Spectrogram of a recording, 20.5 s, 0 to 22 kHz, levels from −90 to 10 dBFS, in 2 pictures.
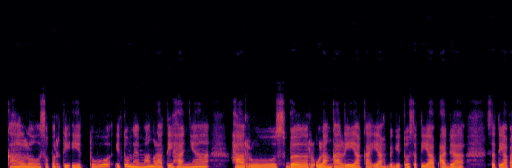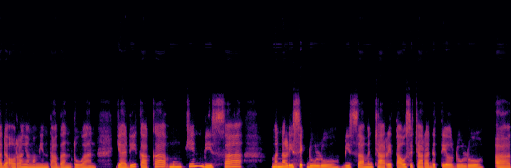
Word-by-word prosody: Kalau 200 Hz, -2 st, 0 dB
seperti 190 Hz, 0 st, -4 dB
itu, 180 Hz, +9 st, -3 dB
itu 190 Hz, +6 st, -2 dB
memang 215 Hz, +2 st, +2 dB
latihannya 185 Hz, +3 st, 0 dB, 0.4 s
harus 180 Hz, -2 st, 0 dB
berulang 175 Hz, 0 st, +2 dB
kali 180 Hz, +6 st, +2 dB
ya, 165 Hz, -3 st, 0 dB
Kak, 165 Hz, -1 st, -3 dB
ya, 175 Hz, +2 st, -1 dB
begitu. 170 Hz, -1 st, -3 dB
Setiap 170 Hz, -2 st, 0 dB
ada 155 Hz, -2 st, 0 dB, 0.4 s
setiap 165 Hz, -1 st, -1 dB
ada 165 Hz, 0 st, +1 dB
orang 170 Hz, +3 st, 0 dB
yang 165 Hz, -1 st, -1 dB
meminta 155 Hz, -1 st, -2 dB
bantuan. 150 Hz, 0 st, -2 dB, 0.4 s
Jadi, 180 Hz, -, +2 dB
Kakak 230 Hz, +6 st, 0 dB
mungkin 215 Hz, +9 st, 0 dB
bisa 225 Hz, +6 st, 0 dB, 0.6 s
menelisik 210 Hz, +1 st, +4 dB
dulu, 165 Hz, -3 st, +1 dB
bisa 180 Hz, +1 st, 0 dB
mencari 175 Hz, -1 st, +1 dB
tahu 170 Hz, 0 st, +2 dB
secara 180 Hz, -2 st, +1 dB
detil 170 Hz, 0 st, +1 dB
dulu, 155 Hz, 0 st, 0 dB, 0.2 s
eee, 160 Hz, -1 st, +1 dB
175 Hz, 100 wpm, -23 LUFS, 165-195 Hz, 0.6 s, menelisik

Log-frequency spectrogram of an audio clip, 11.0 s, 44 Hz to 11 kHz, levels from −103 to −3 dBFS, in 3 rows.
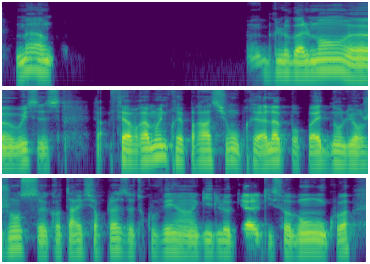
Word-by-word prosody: Ben 125 Hz, -3 st, -1 dB, 2.0 s
Globalement, 115 Hz, +3 st, 0 dB
heu, 90 Hz, -2 st, +4 dB
oui, 95 Hz, +6 st, 0 dB
c'est 85 Hz, -6 st, -6 dB
c'est 85 Hz, -, -4 dB, 0.4 s
enfin, -, -, -11 dB
faire -, -, +5 dB
vraiment 120 Hz, +6 st, +4 dB
une 145 Hz, -, 0 dB
préparation 110 Hz, +1 st, -1 dB
au -, -, -1 dB
préalable 115 Hz, +3 st, +2 dB
pour 95 Hz, -2 st, -9 dB
pas 95 Hz, -, +4 dB
être 100 Hz, -1 st, +2 dB
dans 100 Hz, 0 st, 0 dB
l'urgence 100 Hz, +4 st, -1 dB
quand 95 Hz, -, -7 dB
tu -, -, -5 dB
arrives 95 Hz, +1 st, -1 dB
sur -, -, -8 dB
place 105 Hz, -1 st, -2 dB
de 95 Hz, -, -6 dB
trouver 90 Hz, +2 st, -6 dB
un 90 Hz, -3 st, -2 dB
guide 95 Hz, +1 st, -7 dB
local 95 Hz, +1 st, +1 dB
qui 80 Hz, -, -14 dB
soit 90 Hz, +2 st, -2 dB
bon 100 Hz, +2 st, +1 dB
ou -, -, -2 dB
quoi. 100 Hz, +3 st, -2 dB
100 Hz, 180 wpm, -24 LUFS, 95-115 Hz, 2.0 s, faire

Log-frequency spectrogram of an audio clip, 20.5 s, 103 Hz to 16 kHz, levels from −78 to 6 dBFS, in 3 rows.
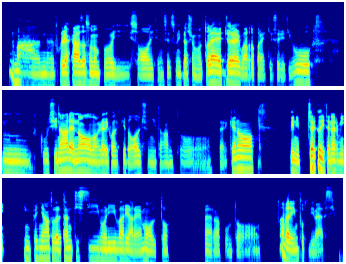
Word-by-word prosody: Ma, 120 Hz, -, -3 dB
uhm, 110 Hz, -1 st, -8 dB
quelli 120 Hz, -1 st, +6 dB
a 110 Hz, -, 0 dB
casa 115 Hz, 0 st, +5 dB
sono 110 Hz, 0 st, -3 dB
un 110 Hz, -, -6 dB
po' 105 Hz, -1 st, -4 dB
i 105 Hz, +1 st, -11 dB
soliti, 100 Hz, -1 st, -4 dB
nel 105 Hz, -, -16 dB
senso 110 Hz, +1 st, -13 dB
mi 110 Hz, -, -8 dB
piace 110 Hz, -1 st, -6 dB
molto 100 Hz, +4 st, -4 dB
leggere, 120 Hz, -1 st, +6 dB
guardo 105 Hz, 0 st, -3 dB
parecchie 100 Hz, -1 st, -11 dB
serie 95 Hz, -2 st, -12 dB
TV, 125 Hz, +5 st, -3 dB, 0.7 s
mhmm, 115 Hz, -2 st, -6 dB, 0.2 s
cucinare 120 Hz, +2 st, +3 dB
no, 120 Hz, 0 st, +5 dB
magari 110 Hz, 0 st, +1 dB
qualche 105 Hz, +1 st, -7 dB
dolce 105 Hz, +1 st, -4 dB
ogni 105 Hz, -1 st, -13 dB
tanto, 105 Hz, +1 st, -16 dB
perché 105 Hz, +7 st, -5 dB
no, 140 Hz, -1 st, +4 dB, 0.7 s
quindi 115 Hz, -4 st, 0 dB
cerco 155 Hz, 0 st, +5 dB
di 130 Hz, -, +7 dB
tenermi 115 Hz, -1 st, +1 dB, 0.4 s
impegnato 125 Hz, 0 st, -4 dB
aver 115 Hz, -1 st, +1 dB
tanti 125 Hz, 0 st, -3 dB
stimoli, 115 Hz, -1 st, -5 dB
variare 110 Hz, -2 st, -2 dB
molto, 100 Hz, -2 st, -6 dB, 0.6 s
per 100 Hz, -1 st, -9 dB
appunto 100 Hz, 0 st, -14 dB, 0.4 s
avere 115 Hz, -1 st, +5 dB
input 110 Hz, +1 st, -9 dB
diversi. -, -, -11 dB
110 Hz, 130 wpm, -23 LUFS, 105-120 Hz, 0.7 s, di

